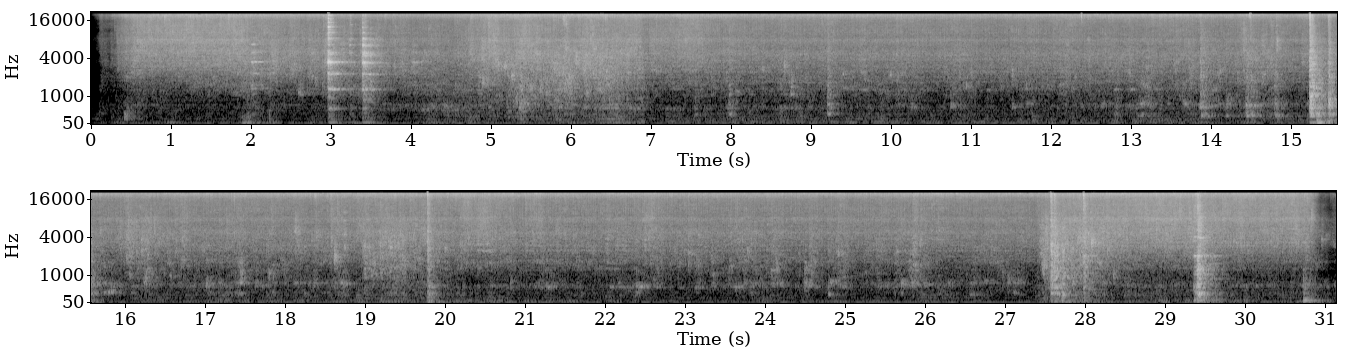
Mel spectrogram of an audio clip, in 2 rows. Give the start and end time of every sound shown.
[0.15, 31.11] running water
[1.96, 4.43] cutlery and dishes
[13.88, 16.05] cutlery and dishes
[19.73, 20.00] cutlery and dishes
[27.58, 28.32] cutlery and dishes
[29.31, 29.86] cutlery and dishes

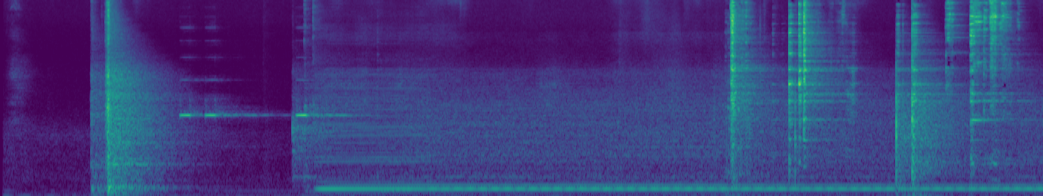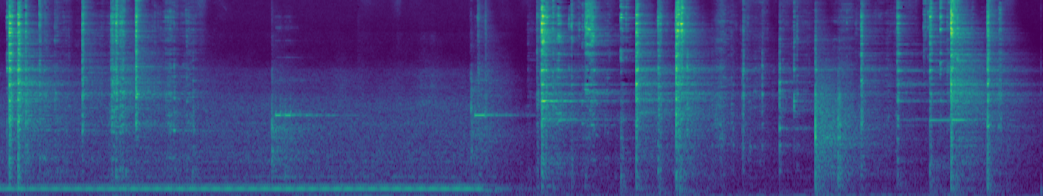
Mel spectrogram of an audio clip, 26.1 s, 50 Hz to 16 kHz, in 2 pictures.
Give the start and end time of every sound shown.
[1.11, 19.40] microwave
[9.07, 15.65] cutlery and dishes
[19.65, 20.48] cutlery and dishes
[20.91, 25.75] cutlery and dishes

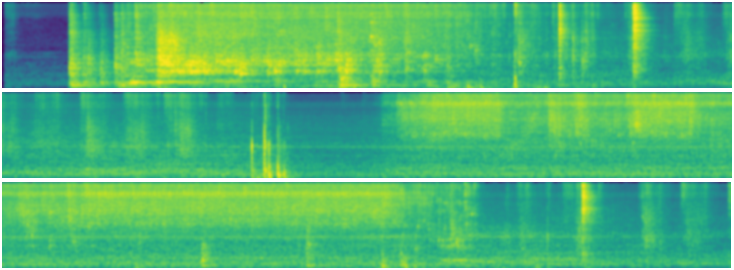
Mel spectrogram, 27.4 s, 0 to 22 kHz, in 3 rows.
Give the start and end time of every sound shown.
[0.77, 6.80] toilet flushing
[7.73, 8.18] light switch
[8.26, 12.21] footsteps
[13.94, 25.23] running water
[25.39, 25.66] light switch
[25.73, 27.37] footsteps

